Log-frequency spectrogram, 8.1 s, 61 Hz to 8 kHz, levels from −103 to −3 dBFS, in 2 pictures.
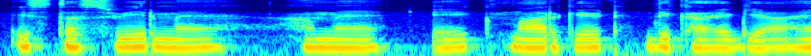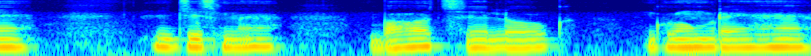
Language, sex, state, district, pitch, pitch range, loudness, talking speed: Hindi, male, Uttar Pradesh, Gorakhpur, 135 Hz, 130-140 Hz, -42 LUFS, 120 wpm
